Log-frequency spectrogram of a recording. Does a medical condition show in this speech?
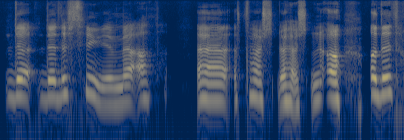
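Yes: cerebral palsy; wheelchair user.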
